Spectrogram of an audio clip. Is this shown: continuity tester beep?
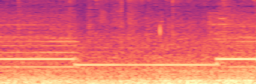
no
